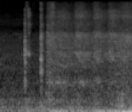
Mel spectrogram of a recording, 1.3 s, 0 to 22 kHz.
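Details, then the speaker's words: 2014 Honda CR-V after fixing no-crank fault (starter cut code, starter/fuel pump relay) and clearing codes: a couple of quick starter bursts, then catches and builds to steady low rumble; cranks and starts cleanly. "okay guys so our engine is already stuck you guys can see yeah everything is fine"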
